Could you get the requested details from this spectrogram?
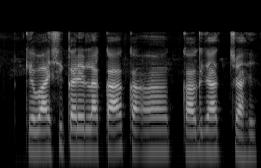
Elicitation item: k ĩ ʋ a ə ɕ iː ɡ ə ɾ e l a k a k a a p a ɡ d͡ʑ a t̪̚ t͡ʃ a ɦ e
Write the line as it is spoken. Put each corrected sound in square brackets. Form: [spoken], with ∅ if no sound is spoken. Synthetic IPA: k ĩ ʋ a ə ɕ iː [k] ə ɾ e l a k a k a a [k] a ɡ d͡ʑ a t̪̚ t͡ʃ a ɦ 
